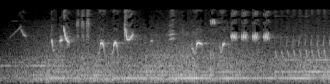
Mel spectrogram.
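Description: Several birds sing outdoors in natural surroundings in Almadén, with clear whistled chirps and trills overlapping, including a quick run of four bright notes, over a steady hiss of open-air ambience.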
